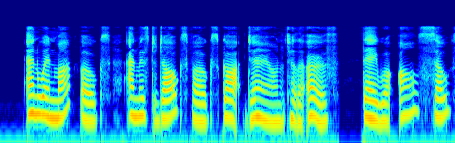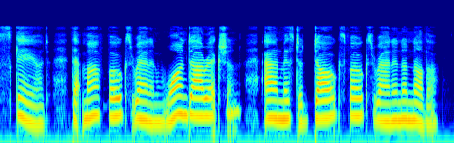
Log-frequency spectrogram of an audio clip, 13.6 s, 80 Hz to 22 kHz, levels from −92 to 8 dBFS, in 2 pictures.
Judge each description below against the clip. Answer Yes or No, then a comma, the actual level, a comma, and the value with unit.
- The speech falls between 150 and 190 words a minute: No, average, 140 wpm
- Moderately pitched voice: No, high, 215 Hz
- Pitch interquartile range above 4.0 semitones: No, average, 3.3 semitones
